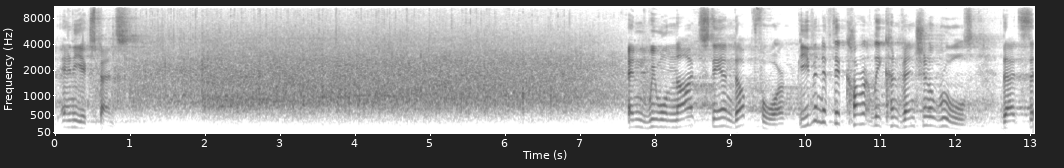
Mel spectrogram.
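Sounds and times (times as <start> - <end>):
audience applauding: 0.4 - 7.6.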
